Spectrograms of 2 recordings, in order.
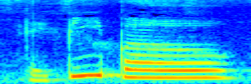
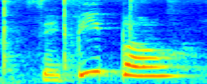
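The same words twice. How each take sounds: First: Put-on slow, drawn-out peepo for a toddler; slow, careful peepo; slow modelling for a toddler. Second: Said in the usual way. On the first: Shown as a demonstration. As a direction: stretch out peepo so the toddler can copy it.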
